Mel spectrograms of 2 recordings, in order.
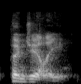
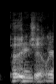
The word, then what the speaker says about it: Pengelly: You have Kirk Pengelly, if I'm pronouncing his name right. Pergelly, Pengelly, yeah, yeah, close.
